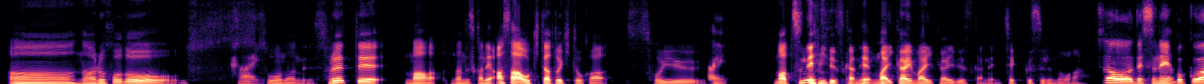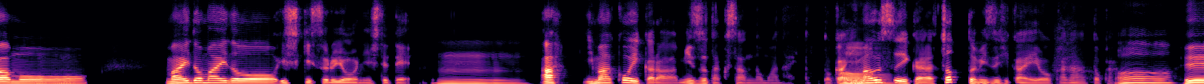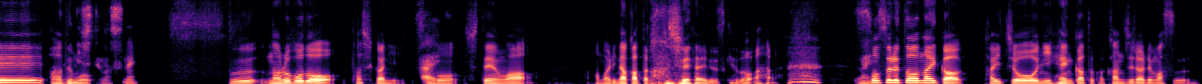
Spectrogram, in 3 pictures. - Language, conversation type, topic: Japanese, podcast, 普段、体の声をどのように聞いていますか？
- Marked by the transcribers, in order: laughing while speaking: "常にですかね"; laughing while speaking: "かもしれないですけど"; chuckle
